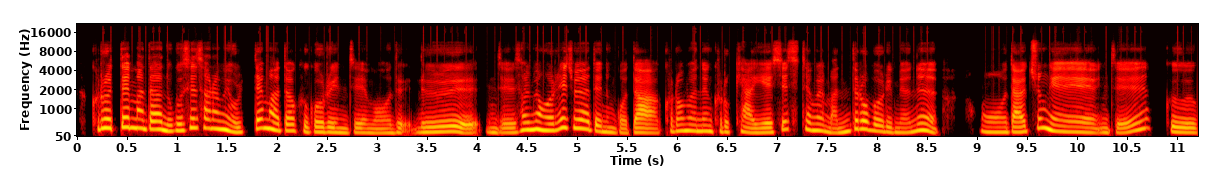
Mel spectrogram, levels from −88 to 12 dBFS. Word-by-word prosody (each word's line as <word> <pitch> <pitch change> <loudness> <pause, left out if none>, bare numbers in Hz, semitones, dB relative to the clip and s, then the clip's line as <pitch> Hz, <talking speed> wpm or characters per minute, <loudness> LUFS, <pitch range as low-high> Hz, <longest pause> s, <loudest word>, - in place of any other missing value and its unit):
'그럴 315 +3 +3
때마다 295 -4 +3
누구 230 0 +2
새 325 +8 0
사람이 300 -6 +3
올 170 -3 0
때마다 255 - +1
그거를 175 -3 -1
인제 155 -1 -3
뭐 145 0 -5
늘 160 0 -5
늘 175 -2 +1
인제 160 -1 -3
설명을 250 +1 +3
해 330 - +3
줘야 310 -3 +1
되는 190 -9 -1
거다.' 150 0 0
그러면은 210 -1 -1
그렇게 185 -2 -6
아예 160 0 0
시스템을 245 0 -2
만들어 190 - 0
버리면은 195 +2 -1 0.4
어 175 -3 -2
나중에 185 - +1
인제 165 - -2 0.2
그 165 -3 0
190 Hz, 330 characters per minute, -24 LUFS, 165-255 Hz, 0.4 s, 그럴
